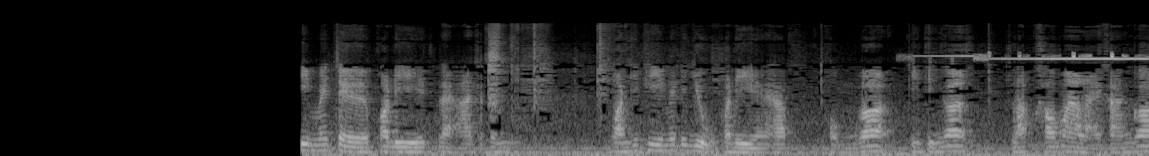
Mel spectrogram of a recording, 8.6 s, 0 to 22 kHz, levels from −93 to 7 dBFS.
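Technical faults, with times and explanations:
Throughout: HE-AAC compression, likely, with heavy codec damage. Nothing survives above 11.8 kHz, and the treble that remains is rebuilt by copying lower bands upward, so sibilants sound gritty and metallic and harmonics fail to line up. The heaviness fits a bitrate near 16 kbps.
0.00–2.26 s: audio dropout to silence, already under way when the clip begins. The gap is silent with no room tone, the sound of a lost input, likely a disconnected device or failed link, with silence written in place of the speech until it resumes.
6.72–8.62 s: loudspeaker feedback squeal at 4.9 kHz. The microphone picks up its own loudspeaker and the loop gain exceeds one at that frequency. The tone swells over roughly a second to sit about 10 dB above the speech and holds until the end.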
